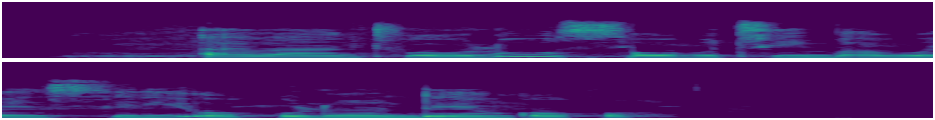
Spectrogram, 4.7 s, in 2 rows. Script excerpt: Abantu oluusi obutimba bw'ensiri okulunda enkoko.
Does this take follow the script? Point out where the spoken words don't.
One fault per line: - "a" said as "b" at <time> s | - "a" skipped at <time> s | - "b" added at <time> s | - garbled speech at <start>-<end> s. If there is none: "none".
none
